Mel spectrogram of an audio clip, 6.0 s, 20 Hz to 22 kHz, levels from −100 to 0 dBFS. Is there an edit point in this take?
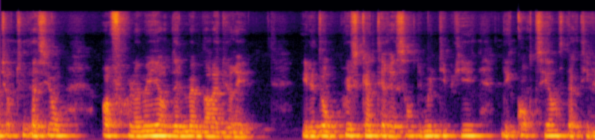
no; 0 cuts

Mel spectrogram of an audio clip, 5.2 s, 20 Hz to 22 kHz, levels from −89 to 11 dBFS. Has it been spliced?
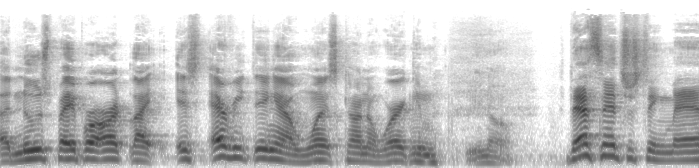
yes; 1 cut; at 3.2 s

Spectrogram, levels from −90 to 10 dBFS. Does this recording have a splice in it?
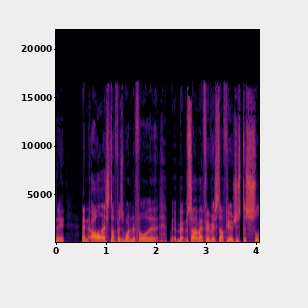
no; 0 cuts

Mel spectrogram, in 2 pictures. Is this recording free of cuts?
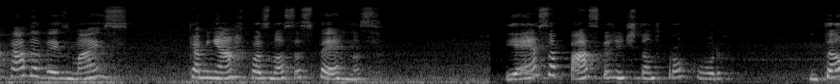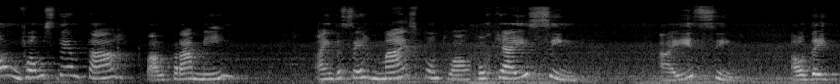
no; 3 cuts; at 4.9 s, 9.8 s, 13.1 s

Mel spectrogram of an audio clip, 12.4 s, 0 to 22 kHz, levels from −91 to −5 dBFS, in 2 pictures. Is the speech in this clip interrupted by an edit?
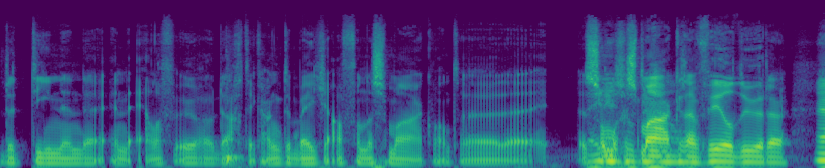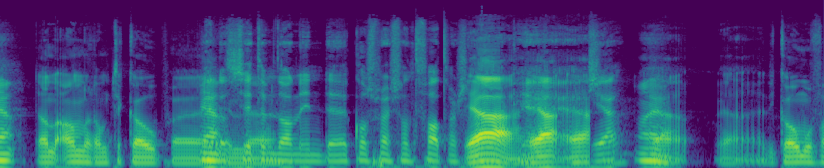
yes; 1 cut; at 10.6 s

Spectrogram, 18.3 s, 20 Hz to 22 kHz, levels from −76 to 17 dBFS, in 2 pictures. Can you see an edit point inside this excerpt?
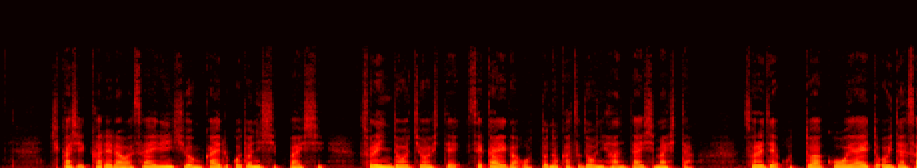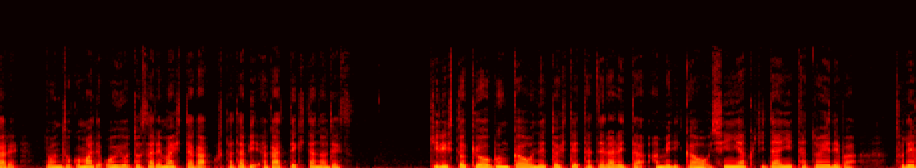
no; 0 cuts

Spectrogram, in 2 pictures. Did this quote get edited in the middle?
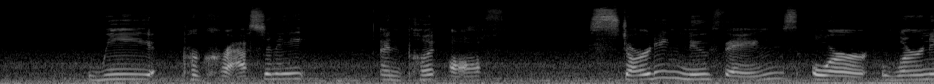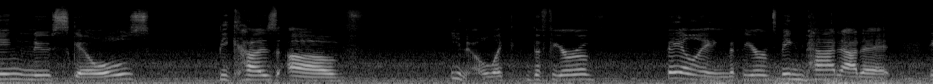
yes; 1 cut; at 17.1 s

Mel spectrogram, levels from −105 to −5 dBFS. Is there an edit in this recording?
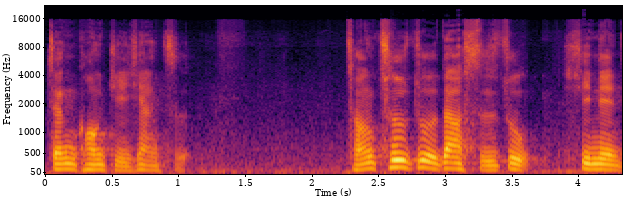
yes; 1 cut; at 2.2 s

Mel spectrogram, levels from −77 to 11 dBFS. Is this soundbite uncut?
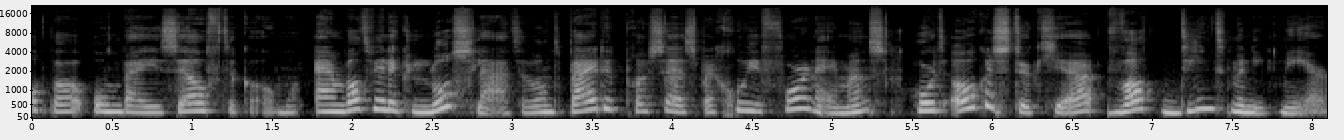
no; 3 cuts; at 1.7 s, 5.4 s, 6.7 s

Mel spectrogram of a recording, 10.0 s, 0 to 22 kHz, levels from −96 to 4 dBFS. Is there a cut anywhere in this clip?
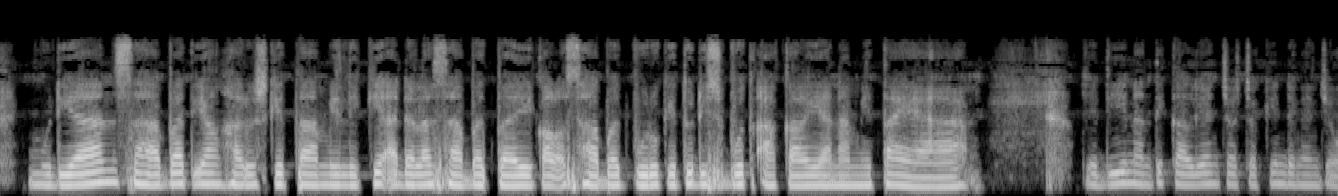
yes; 2 cuts; at 4.0 s, 8.1 s

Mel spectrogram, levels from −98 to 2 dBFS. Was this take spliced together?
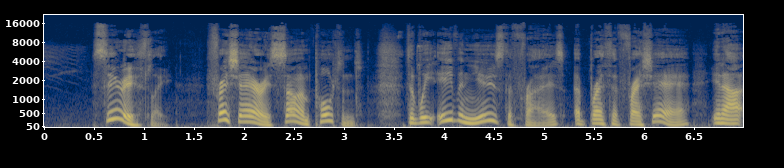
no; 0 cuts

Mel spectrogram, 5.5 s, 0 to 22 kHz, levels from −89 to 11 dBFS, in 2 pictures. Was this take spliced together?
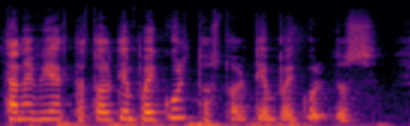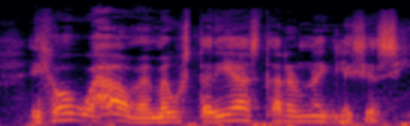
no; 0 cuts

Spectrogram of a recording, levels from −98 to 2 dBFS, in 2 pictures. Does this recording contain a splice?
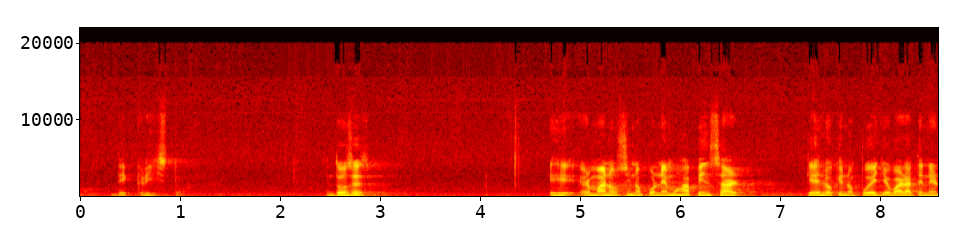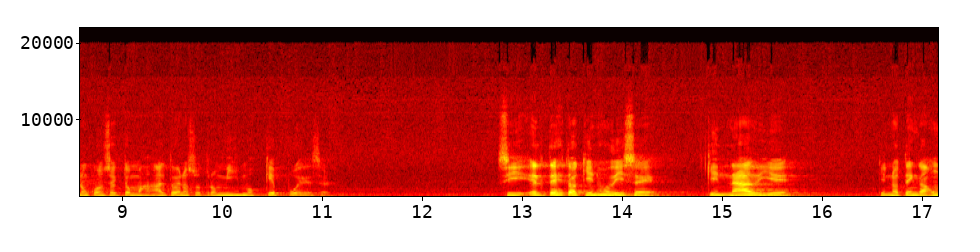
no; 0 cuts

